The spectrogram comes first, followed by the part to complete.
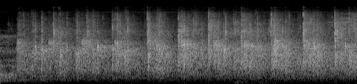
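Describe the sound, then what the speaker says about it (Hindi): An audience applauds at a Hindi kavi sammelan poetry event at a book fair, close, lively clapping in uneven bursts that swells and dips over a few seconds. "एक बार जोरदार तालियां बजनी चाहिए अपनी ओर से"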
